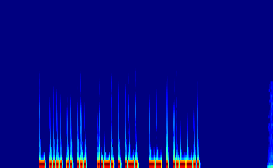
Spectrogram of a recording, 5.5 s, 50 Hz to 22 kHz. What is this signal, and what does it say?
Morse code, heard as a keyed tone, about 36 wpm, 700 Hz. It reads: THIS FER ME?
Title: Sentences from Top 200 Words and Abbreviations 35wpm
